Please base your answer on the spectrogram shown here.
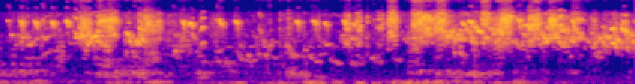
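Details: Breeding pair of budgerigars chirping steadily, a dense run of fast, high warbled chirps and twitters with short pauses, faint low thumps beneath.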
